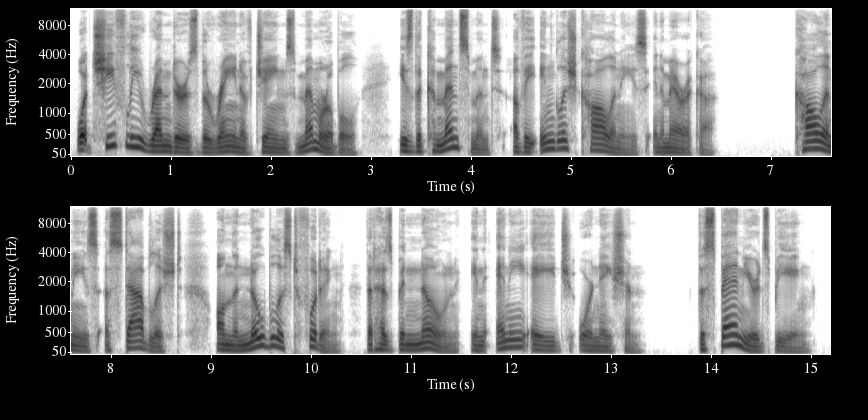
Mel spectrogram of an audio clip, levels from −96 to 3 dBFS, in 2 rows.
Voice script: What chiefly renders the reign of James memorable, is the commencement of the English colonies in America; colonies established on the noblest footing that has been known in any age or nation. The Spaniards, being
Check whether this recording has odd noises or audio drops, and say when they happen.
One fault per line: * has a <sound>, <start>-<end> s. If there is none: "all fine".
all fine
